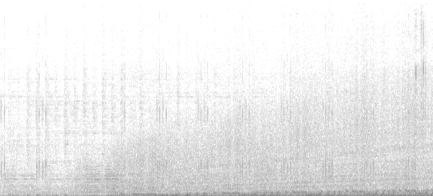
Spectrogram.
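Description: A magic spell whooshes and swirls.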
